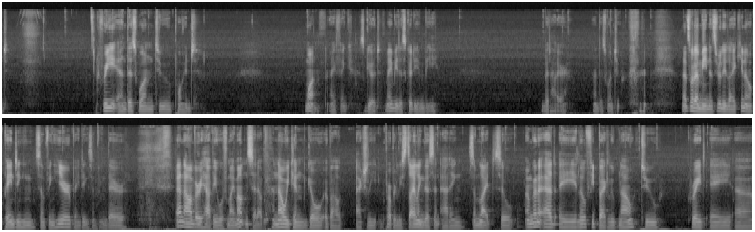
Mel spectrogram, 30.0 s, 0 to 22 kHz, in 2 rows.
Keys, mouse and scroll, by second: 1.3 click, 2.1 click, 2.9-6.3 drag, 7.9 click, 10.0 click, 12.9-15.4 drag, 15.4 middle click, 16.0-16.8 drag, 18.7-19.4 drag, 20.0 click, 20.9 click, 22.9 click, 23.3 click, 23.7-24.2 drag, 24.1-26.3 typing, 24.8 middle click, 25.1 click, 26.0-26.7 drag, 27.5-28.4 typing, 29.1 click.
